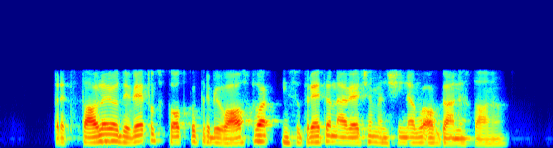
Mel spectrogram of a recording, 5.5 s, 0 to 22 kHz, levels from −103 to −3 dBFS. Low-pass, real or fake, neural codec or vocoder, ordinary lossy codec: 3.6 kHz; fake; codec, 16 kHz, 2 kbps, X-Codec, HuBERT features, trained on general audio; none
